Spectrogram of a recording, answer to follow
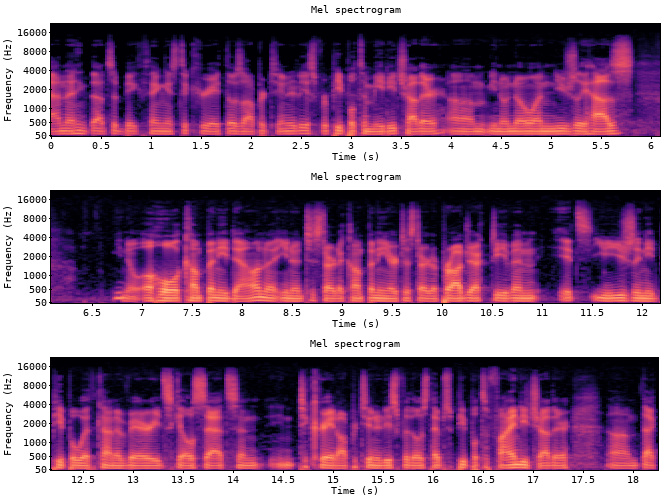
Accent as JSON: {"language": "English", "town": "Moose Jaw", "region": "Saskatchewan", "country": "Canada", "tie": "born or raised there", "said": "I grew up in Moose Jaw"}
